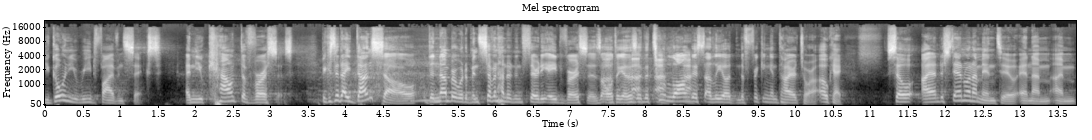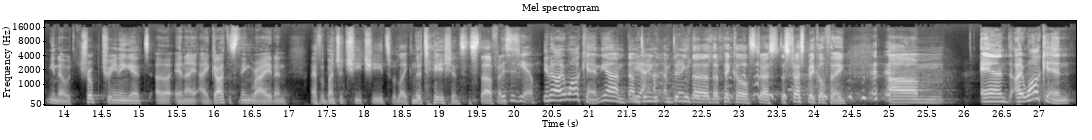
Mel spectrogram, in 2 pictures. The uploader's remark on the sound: we’re coming to you live from Baltimore, where we appeared at the 2023 Conservative/Masorti Shabbaton & Convening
